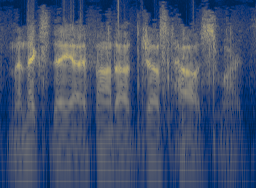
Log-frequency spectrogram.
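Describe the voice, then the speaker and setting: An American actor playing a steady, weary frontier lawman in a radio western, measured and plain-spoken. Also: low voice, a little hiss or hum, exaggerated voice. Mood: wry, steady. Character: steady, weary frontier lawman, adult man, fair-minded. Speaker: actor and first-person narrator. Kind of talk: 1950s radio western acting. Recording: dull old radio recording, music behind.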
